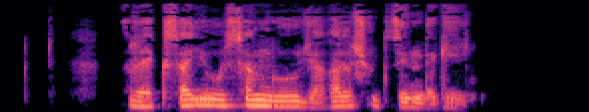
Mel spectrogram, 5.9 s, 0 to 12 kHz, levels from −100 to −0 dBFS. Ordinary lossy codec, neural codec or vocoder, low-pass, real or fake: MP3, 48 kbps; none; 10.8 kHz; real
